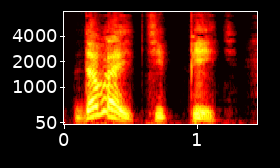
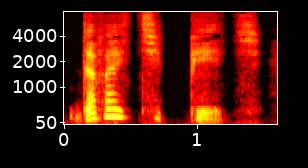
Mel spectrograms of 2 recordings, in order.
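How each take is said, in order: First: Brisk call, near the usual pitch; eager exclamation. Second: High, soft, slow cat; toy cat voice. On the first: Kurilka rallies the toys to sing, eager call. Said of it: "вскричал Курилка и вскочил". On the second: Toy cat invites the others to sing, high soft cat voice. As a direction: propose it in a small, high, drawn-out voice. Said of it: "Кошка сказала". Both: A narrator's reading.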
